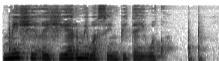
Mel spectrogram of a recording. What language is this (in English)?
Santa Ana de Tusi Pasco Quechua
